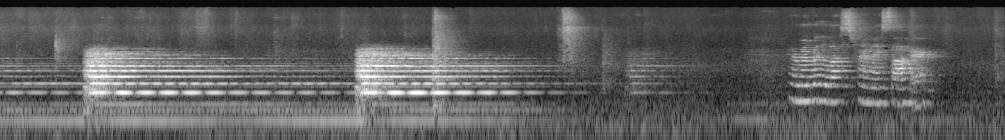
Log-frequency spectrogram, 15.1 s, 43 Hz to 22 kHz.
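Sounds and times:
large bell ringing: 0:00.0 - 0:10.3.

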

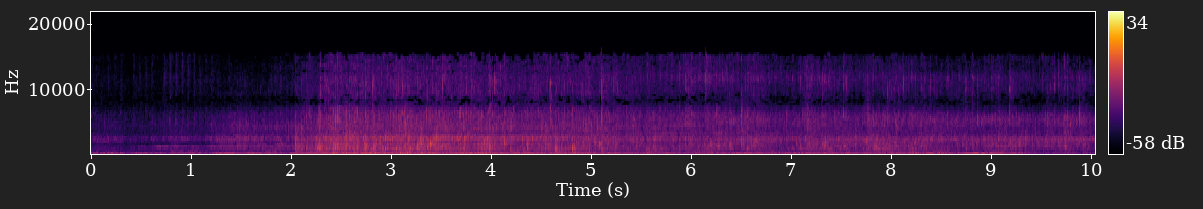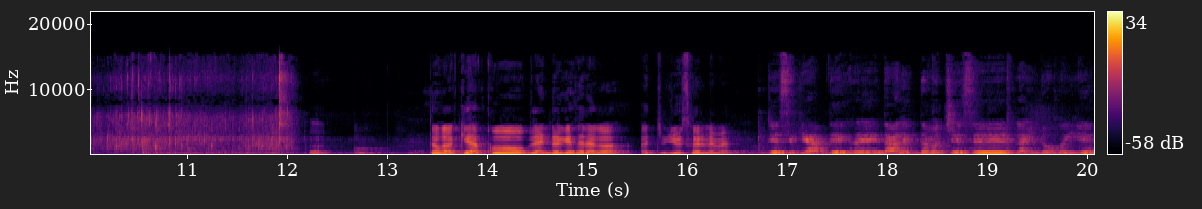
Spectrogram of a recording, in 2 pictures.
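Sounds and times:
hand blender motor running: 0:01.2 - 0:12.1.

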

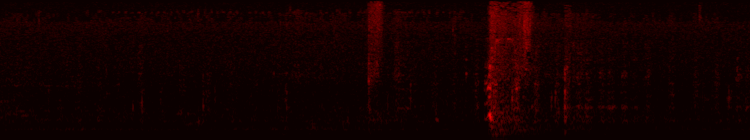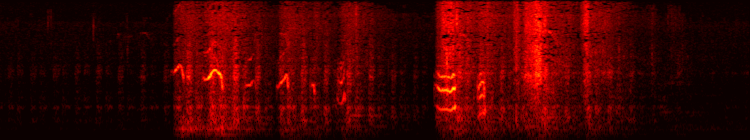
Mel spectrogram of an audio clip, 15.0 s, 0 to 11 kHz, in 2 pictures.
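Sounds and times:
dog panting: 0:04.9 - 0:14.3
puppies squeaking and whimpering: 0:09.2 - 0:11.2, 0:11.9 - 0:13.4.

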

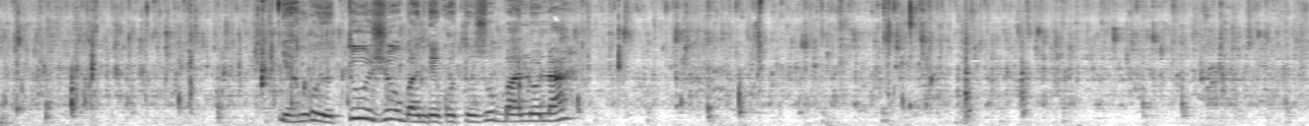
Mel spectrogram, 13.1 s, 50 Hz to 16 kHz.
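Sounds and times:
sauce sloshing: 0:00.0 - 0:13.0.

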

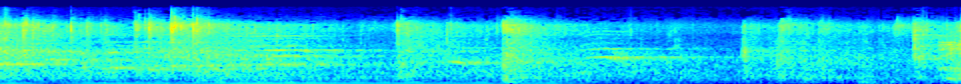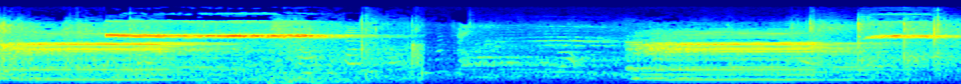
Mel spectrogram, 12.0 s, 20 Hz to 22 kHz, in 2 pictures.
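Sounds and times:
hockey sticks tapping puck: 0:00.0 - 0:07.0
steady buzzer: 0:10.0 - 0:11.4.

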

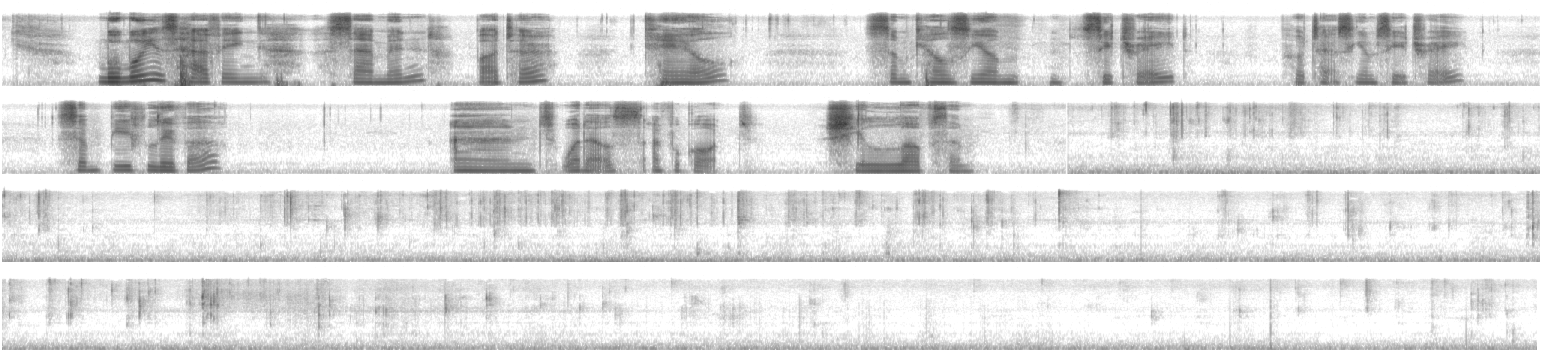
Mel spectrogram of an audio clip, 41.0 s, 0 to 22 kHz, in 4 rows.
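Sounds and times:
low steady hum: 0:00.0 - 0:40.9
dog chewing: 0:17.4 - 0:40.9.

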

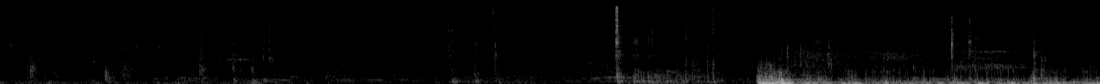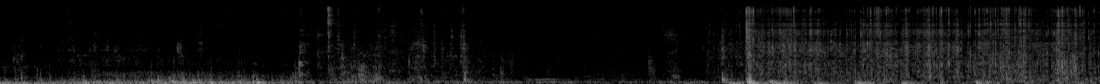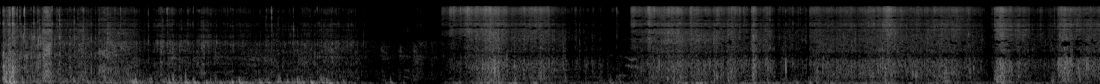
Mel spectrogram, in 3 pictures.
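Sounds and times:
low rumble: 0:07.6 - 0:14.3
paper rustling and crinkling: 0:17.6 - 0:33.0.

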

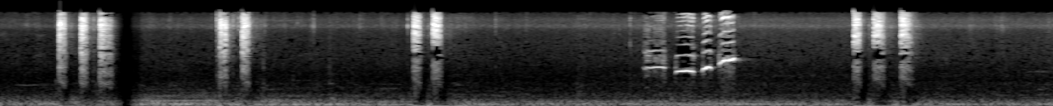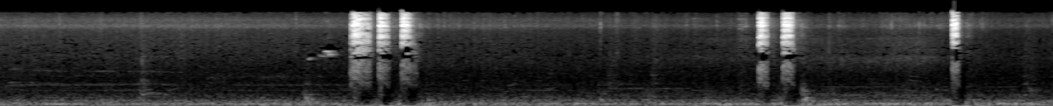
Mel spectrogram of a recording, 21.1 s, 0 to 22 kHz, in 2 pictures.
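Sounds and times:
bird harsh chatter calls: 0:02.2 - 0:02.7, 0:04.1 - 0:04.7, 0:06.4 - 0:07.6, 0:08.5 - 0:09.4, 0:13.6 - 0:14.9, 0:18.1 - 0:18.6
bird whistled notes: 0:06.4 - 0:07.5, 0:13.6 - 0:14.7.

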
